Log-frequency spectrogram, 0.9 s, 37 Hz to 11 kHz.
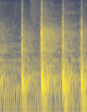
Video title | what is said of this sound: My simple homemade bread recipe ! - part 1 | a trick to know if your bread is done or not is turn it over and see if it sounds Hollow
